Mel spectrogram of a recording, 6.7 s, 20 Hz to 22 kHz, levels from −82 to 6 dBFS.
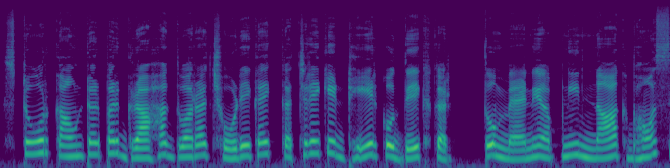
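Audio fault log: Nothing to log here; this speech clip gave me no trouble at all.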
